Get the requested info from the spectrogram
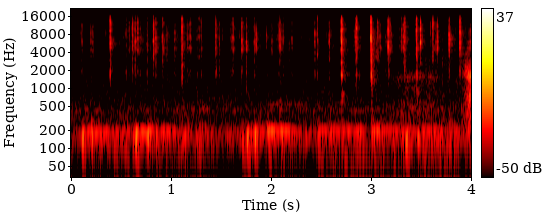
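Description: Faint typing on a computer keyboard: a quick, uneven run of keystrokes.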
